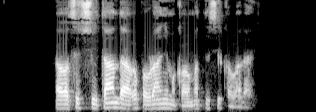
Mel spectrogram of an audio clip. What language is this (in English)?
Pashto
